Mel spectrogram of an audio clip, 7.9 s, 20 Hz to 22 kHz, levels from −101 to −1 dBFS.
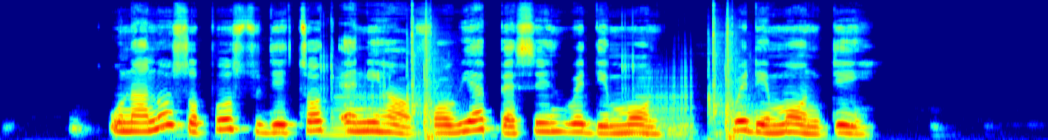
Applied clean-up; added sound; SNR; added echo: none; Squeak / Slam / Wood; 19 dB; none.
